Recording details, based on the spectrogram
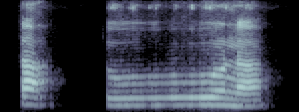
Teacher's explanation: ওয়াও মাদ্দাকে সর্বদা এক আলিফ পরিমাণ টান দিয়ে পড়তে হয়।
